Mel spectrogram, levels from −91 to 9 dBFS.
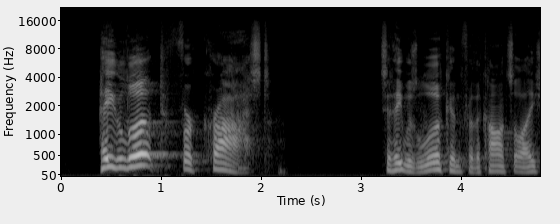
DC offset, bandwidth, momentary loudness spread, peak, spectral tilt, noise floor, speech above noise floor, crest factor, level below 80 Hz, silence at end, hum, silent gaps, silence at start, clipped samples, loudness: under 0.1%; 14.5 kHz; 19 LU; -12 dBFS; -5 dB/octave; -85 dBFS; 52 dB; 22 dB; -86 dBFS; 0.05 s; 60 Hz at -75 dBFS; none; 0.4 s; under 0.1%; -33 LUFS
